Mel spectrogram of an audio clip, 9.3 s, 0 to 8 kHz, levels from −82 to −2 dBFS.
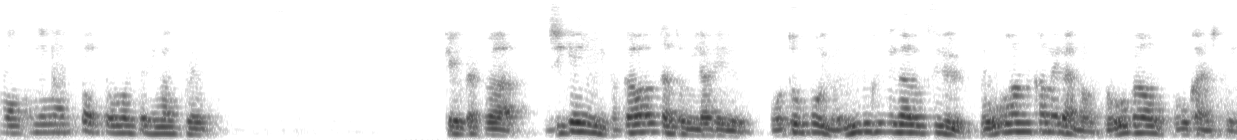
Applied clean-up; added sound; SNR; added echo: neural mask model DeepFilterNet 3.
